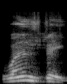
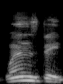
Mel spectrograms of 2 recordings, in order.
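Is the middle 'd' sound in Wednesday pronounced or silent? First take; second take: silent; silent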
